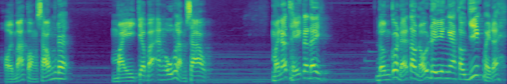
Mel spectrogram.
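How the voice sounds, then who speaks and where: A man's voice: high-pitched, lively intonation, normal speed, long pauses, fairly bright tone, soft background music, voice pushed up. A man voicing a middle-aged husband with a Southern Vietnamese accent, threatening in rage and pleading in remorse. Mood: furious.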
